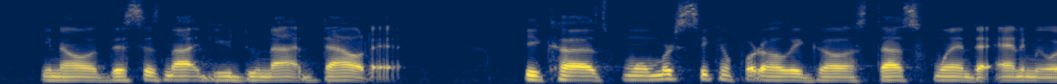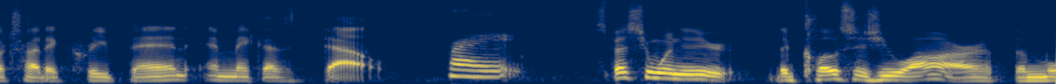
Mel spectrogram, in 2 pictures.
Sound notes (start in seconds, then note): none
